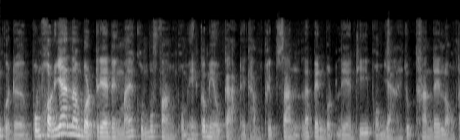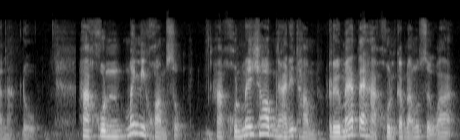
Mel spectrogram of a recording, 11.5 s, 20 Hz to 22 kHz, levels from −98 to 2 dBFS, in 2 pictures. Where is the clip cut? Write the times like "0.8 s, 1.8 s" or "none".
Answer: 6.7 s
